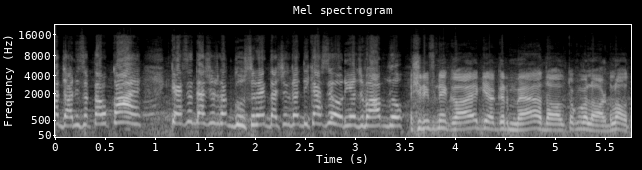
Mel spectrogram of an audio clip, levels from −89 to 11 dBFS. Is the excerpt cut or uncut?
cut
